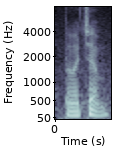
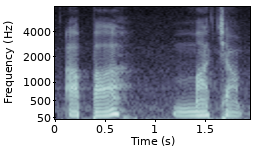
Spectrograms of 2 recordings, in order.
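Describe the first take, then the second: First: It is said fast, with the syllables slurred together. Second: Every syllable is said clearly and fully. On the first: It is the informal way to say it. "the informal pronunciation way would be bermacam" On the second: It is the formal way to say it. "this is the formal pronunciation way"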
